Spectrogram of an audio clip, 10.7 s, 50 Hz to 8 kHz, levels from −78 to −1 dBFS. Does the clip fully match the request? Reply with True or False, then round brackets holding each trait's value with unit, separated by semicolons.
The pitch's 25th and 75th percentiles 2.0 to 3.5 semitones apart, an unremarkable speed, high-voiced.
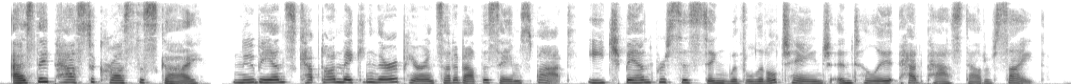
False (5.6 semitones; 175 wpm; 220 Hz)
